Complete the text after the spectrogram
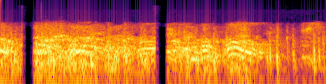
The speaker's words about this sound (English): Look out for that dog. He's a killer. He ain't no killer. Quiet now, boy. Quiet.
